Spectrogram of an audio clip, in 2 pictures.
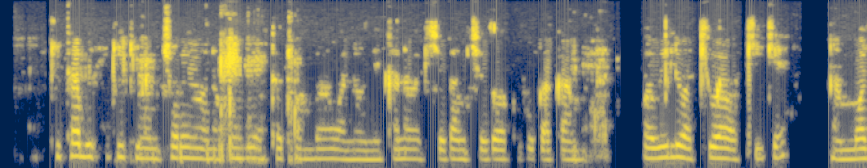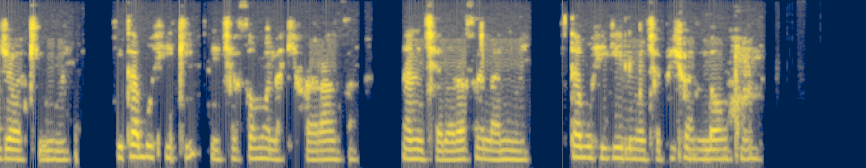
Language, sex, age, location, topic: Swahili, female, 18-24, Kisumu, education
